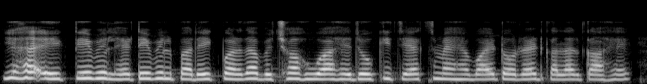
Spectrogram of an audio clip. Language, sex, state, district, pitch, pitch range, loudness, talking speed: Hindi, female, Bihar, Jahanabad, 245 Hz, 235-265 Hz, -14 LUFS, 205 wpm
